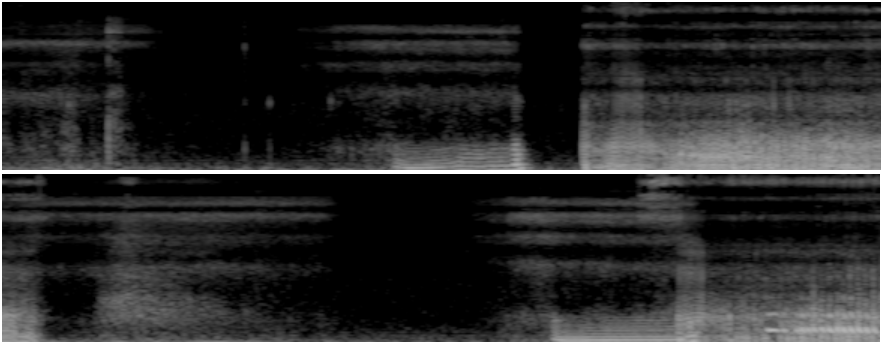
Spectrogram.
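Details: Three sleeping pugs snoring: rattling, snorting snores, some breaths long and loud, with a steady background hum.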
